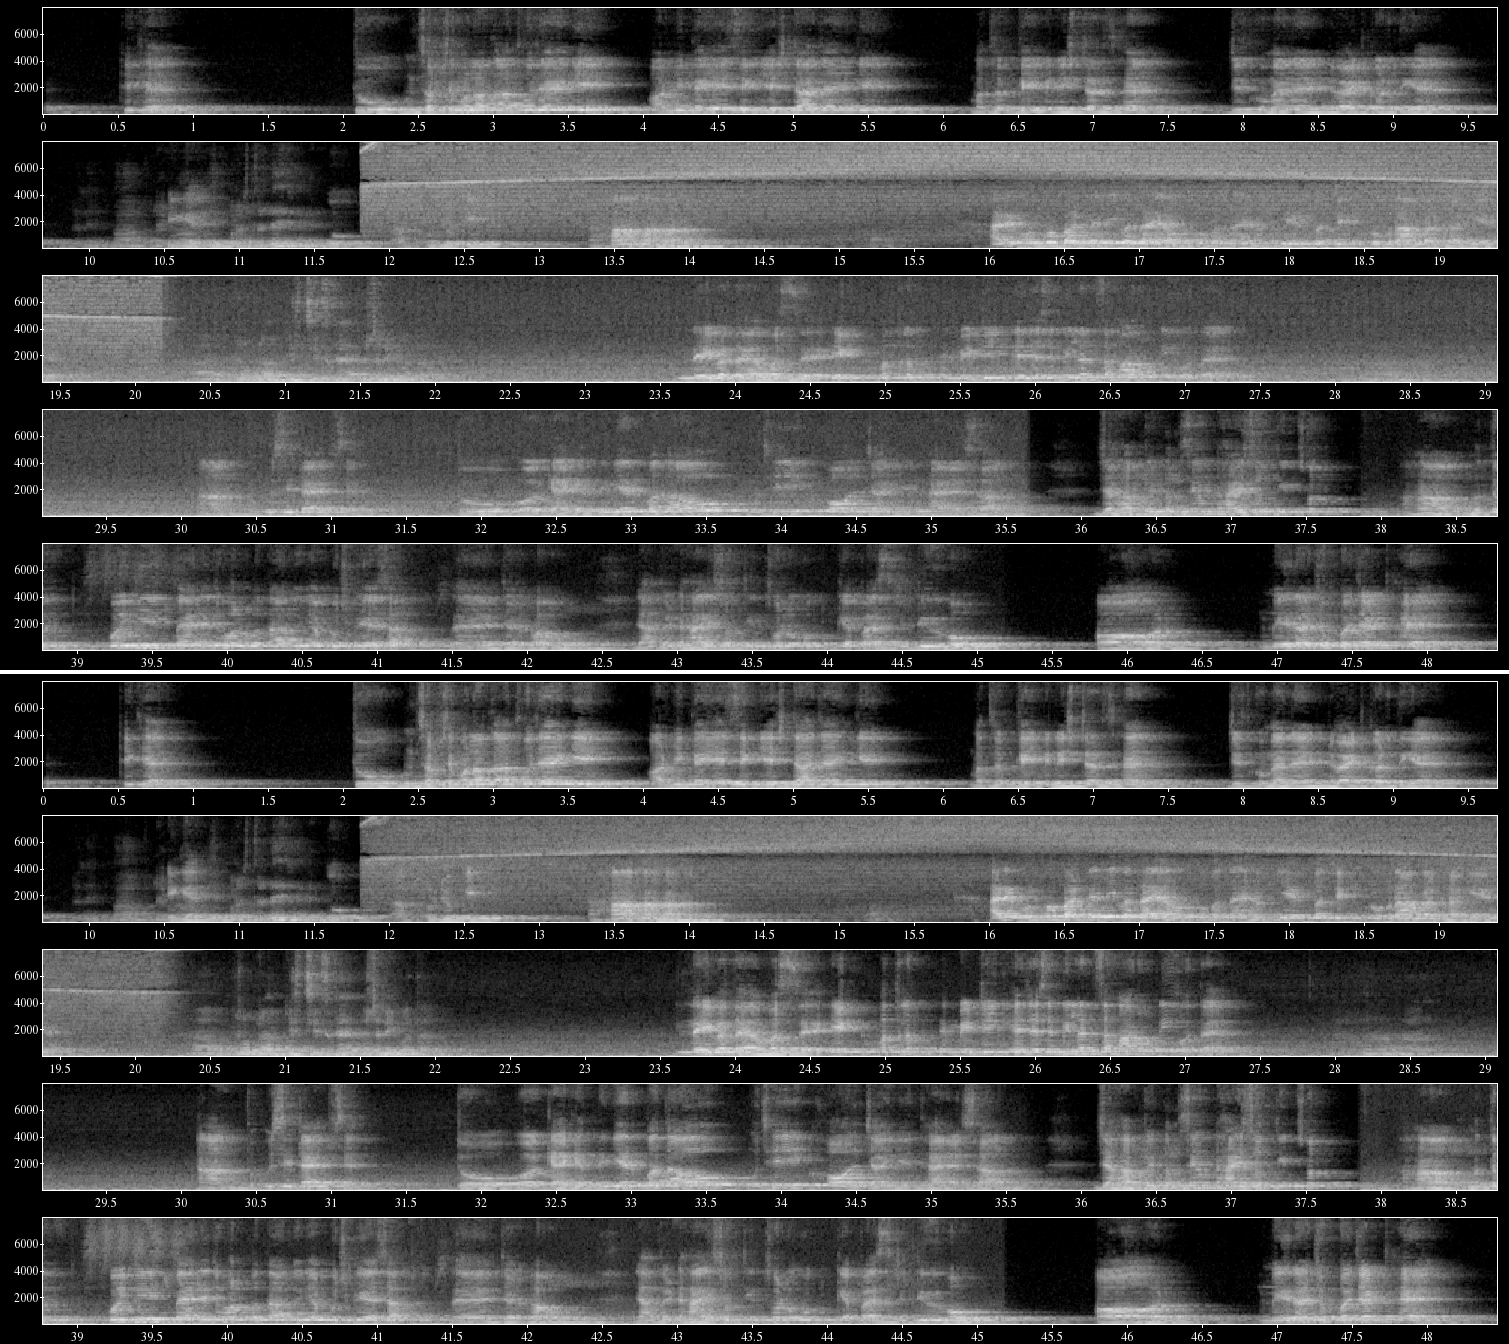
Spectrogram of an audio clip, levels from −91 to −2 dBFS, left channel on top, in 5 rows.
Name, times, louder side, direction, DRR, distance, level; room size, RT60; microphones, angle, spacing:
voice 1, 0.5-0.9 2.1-3.8 4.0-5.6 6.2-7.4 7.9-9.3 10.5-10.8 11.6-11.7 12.0-12.7 13.3-14.1 15.8-19.5 23.6-27.3 30.1-31.2 31.8-35.5 36.1-45.0 45.8-46.3 46.9-48.1, equal, 70° right, 0 dB, 2.2 m, -21 dB
voice 2, 9.9-11.5 15.1-15.3 16.5-16.8 20.2-22.0 28.0-28.7 36.4-36.7, equal, 10° right, -1 dB, 1.9 m, -28 dB
sound 1, 11.8-20.2, left 6 dB, 25° left, 1.1 m, -27 dB
sound 2, 16.2-35.7, left 7 dB, 75° left, 0.4 m, -29 dB
sound 3, 37.9-45.2, right 3 dB, 35° right, 0.4 m, -34 dB
17.0 x 6.2 x 3.6 m, 1.2 s
head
